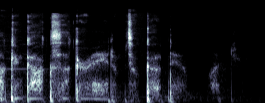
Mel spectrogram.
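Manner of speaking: muttering under breath. Speaker muttering to himself before his intro, muttering under breath. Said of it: "muttering some things about you under my breath".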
